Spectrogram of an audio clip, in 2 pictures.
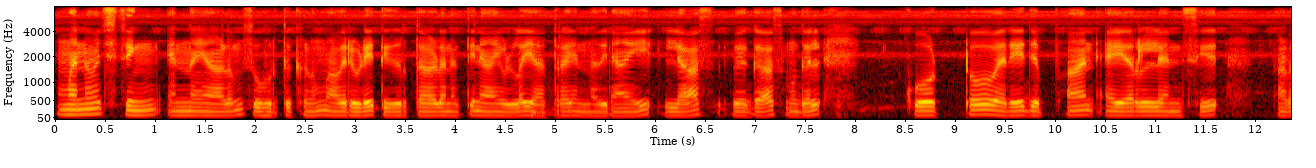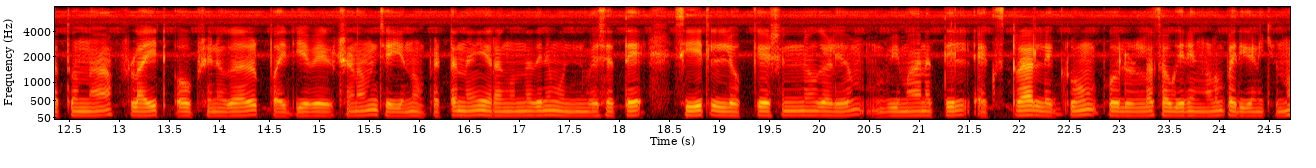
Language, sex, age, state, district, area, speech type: Malayalam, male, 18-30, Kerala, Wayanad, rural, read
